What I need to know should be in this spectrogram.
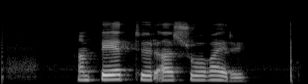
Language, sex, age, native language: Icelandic, female, 10, Icelandic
